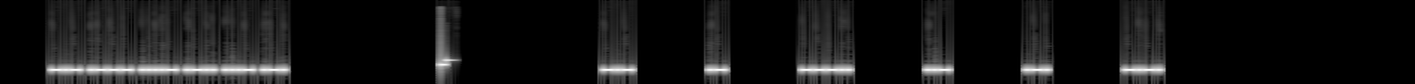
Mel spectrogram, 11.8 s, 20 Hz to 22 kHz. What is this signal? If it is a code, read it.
Morse code, heard as a keyed tone, about 41 wpm, spaced as for 19 wpm, 700 Hz. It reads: KJ4LVR KA8URC
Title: USA Call Signs - 8x Character Spacing - 45wpm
